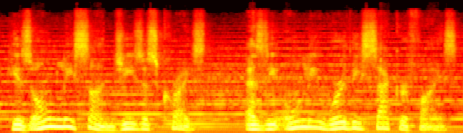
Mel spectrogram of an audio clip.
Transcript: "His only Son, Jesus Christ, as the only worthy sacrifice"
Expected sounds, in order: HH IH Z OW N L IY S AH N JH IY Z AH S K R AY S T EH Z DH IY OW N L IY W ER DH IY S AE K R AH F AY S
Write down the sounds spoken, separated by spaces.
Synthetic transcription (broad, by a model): HH IH Z OW N L IY S AH N JH IY Z AH S K R AY S T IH Z DH IY OW N L IY W ER DH IY S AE K R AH F AY S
